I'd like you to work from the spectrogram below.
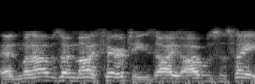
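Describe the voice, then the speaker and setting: Someone speaks at a moderate pace. Background noise can be clearly heard. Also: man. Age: 70s. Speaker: retired former merchant seaman sharing theories. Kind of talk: casual webcam monologue. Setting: webcam recording. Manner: halting, with repetitions and fillers.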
